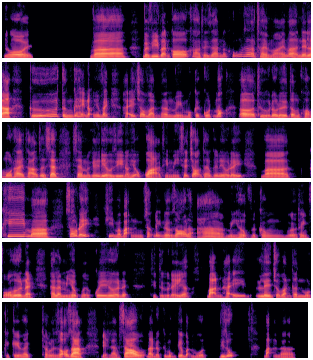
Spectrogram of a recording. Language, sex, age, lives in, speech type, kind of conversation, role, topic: Vietnamese, male, 18-19, Vietnam, conversation, advice, advisor, Bạn đang có một mục tiêu mơ hồ và không biết nên bắt đầu từ đâu phải không?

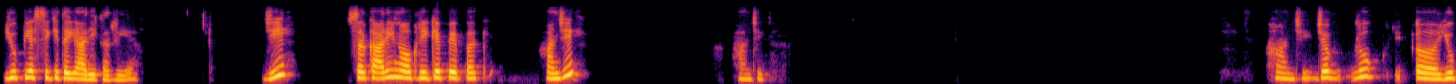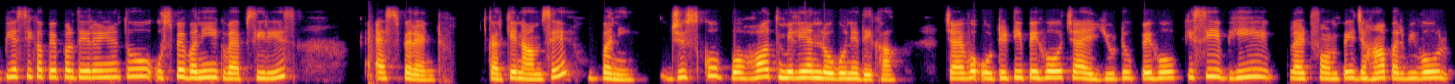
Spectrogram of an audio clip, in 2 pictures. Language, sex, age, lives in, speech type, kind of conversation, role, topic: Hindi, female, 25-29, India, conversation, podcast, guest, किस तरह का किरदार दर्शकों को सबसे ज़्यादा बाँधकर रखता है?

